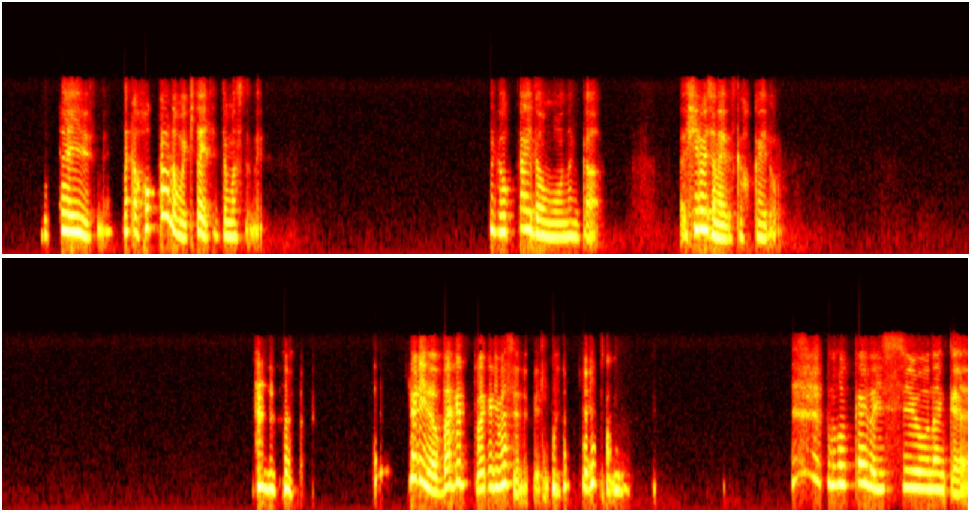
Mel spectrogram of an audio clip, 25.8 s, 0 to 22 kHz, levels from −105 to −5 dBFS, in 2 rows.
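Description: Speech with three short warbling dips, at 6.86–6.98, 19.31–19.37 and 25.44–25.49 s. These are lost AMR speech frames, each fitting one missing 20 ms frame that the wideband decoder patched by reusing its previous settings.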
